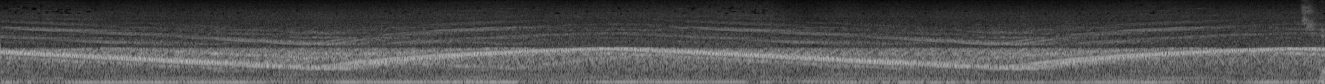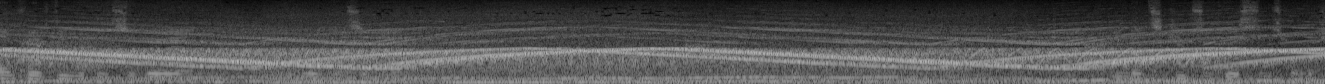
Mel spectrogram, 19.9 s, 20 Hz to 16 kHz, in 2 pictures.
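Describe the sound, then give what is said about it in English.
A loud police car siren wails in steady rising and falling sweeps, with a second overlapping wail layered in and a low engine rumble underneath, continuous throughout. The police car is joining a pursuit code 3, heading northbound on Great Ocean Highway. “I've spotted the pursuit. I'm joining code 3.”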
